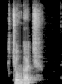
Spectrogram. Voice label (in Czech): "Ščóngač", nářečí Po našimu; Stahovat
